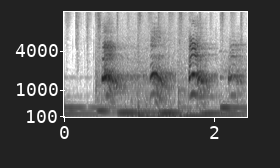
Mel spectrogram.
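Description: Yellow-crowned night heron giving a few short, harsh, barking woc calls spaced under a second apart, over steady background music.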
